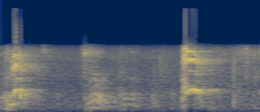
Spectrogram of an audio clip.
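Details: Puppy meeting its big cousin dog for the first time; a few short sharp barks and yips, three bursts spread across the moment with quiet gaps between.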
